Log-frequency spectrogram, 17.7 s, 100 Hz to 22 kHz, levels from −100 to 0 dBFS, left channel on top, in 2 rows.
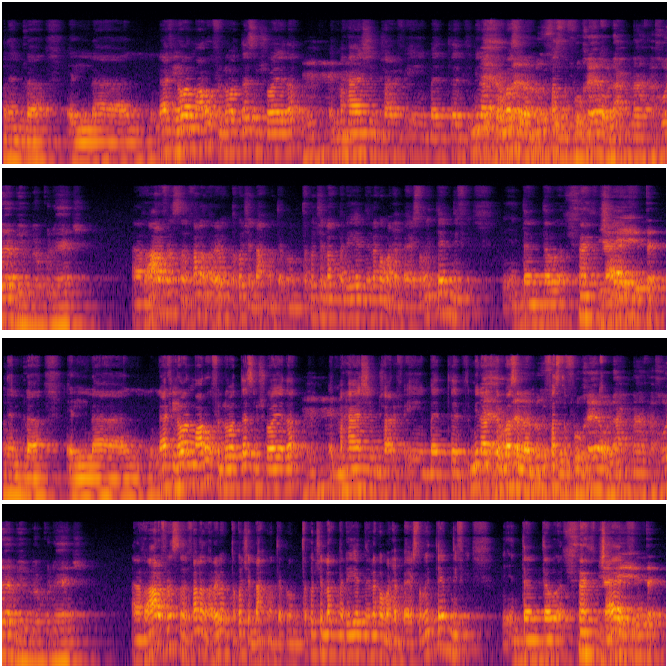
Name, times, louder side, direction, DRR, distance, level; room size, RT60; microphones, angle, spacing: voice 1, 0.0-4.0 4.3-7.8 10.6-17.5, right 3 dB, 80° right, 5 dB, 0.6 m, -27 dB
voice 2, 4.0-4.9 6.4-9.9 16.8-17.5, equal, 5° left, -2 dB, 1.0 m, -30 dB
3.6 x 3.5 x 3.6 m, 1.1 s
head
